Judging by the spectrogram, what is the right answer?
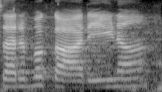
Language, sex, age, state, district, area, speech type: Sanskrit, female, 18-30, Assam, Biswanath, rural, spontaneous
